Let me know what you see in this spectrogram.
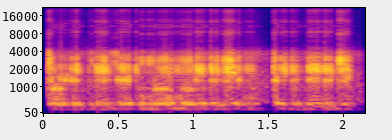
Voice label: taunt, combine charger; Half Life Alyx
